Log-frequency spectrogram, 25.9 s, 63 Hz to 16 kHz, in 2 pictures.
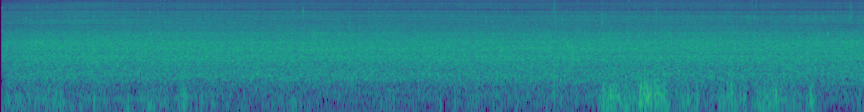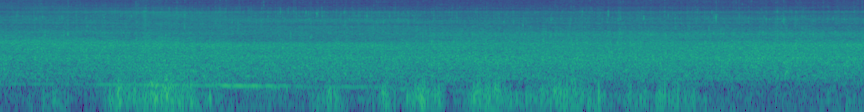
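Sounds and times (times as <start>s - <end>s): stream babbling over stones: 0.0s - 25.9s
low rumbling surges: 13.0s - 21.0s.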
